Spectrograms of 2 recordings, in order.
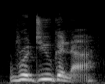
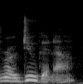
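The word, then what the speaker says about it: Rhodogune: of Persian King Xerxes Road ooh Ghana that's how you say it her name is ro du guna and the inscription uh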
